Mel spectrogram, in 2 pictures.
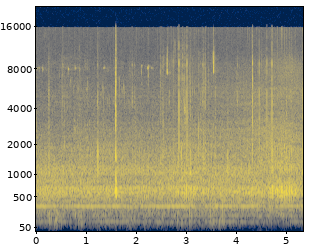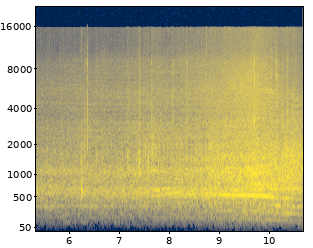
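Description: A box truck approaching in the oncoming lane and passing close by, growing louder over the last few seconds and peaking about ten seconds in, its tone falling slightly in pitch as it goes by. Scattered light clicks and a steady hum run underneath beforehand.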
